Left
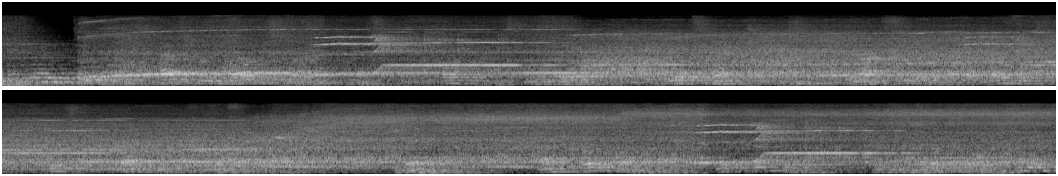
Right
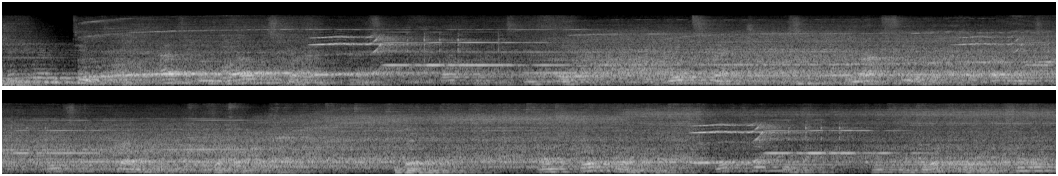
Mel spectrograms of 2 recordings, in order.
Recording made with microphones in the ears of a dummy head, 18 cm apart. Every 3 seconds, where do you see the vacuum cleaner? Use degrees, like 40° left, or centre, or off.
20° left, centre, 10° right, 10° left, 20° left, 20° left, 20° left.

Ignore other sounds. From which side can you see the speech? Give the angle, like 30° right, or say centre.
30° right.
